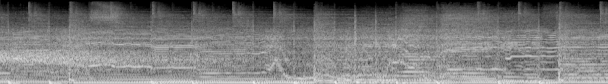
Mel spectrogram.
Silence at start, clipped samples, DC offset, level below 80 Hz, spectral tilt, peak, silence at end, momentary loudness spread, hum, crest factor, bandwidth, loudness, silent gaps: 0 s; under 0.1%; under 0.1%; -18 dBFS; -4 dB/octave; 0 dBFS; 0 s; 2 LU; none; 10 dB; over 20 kHz; -10 LUFS; none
